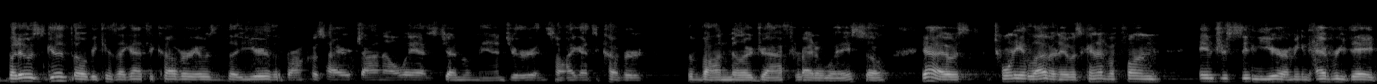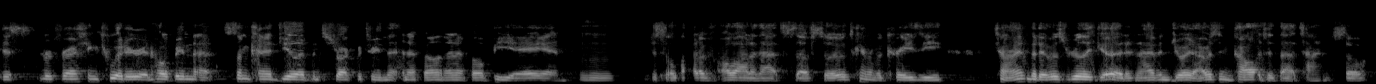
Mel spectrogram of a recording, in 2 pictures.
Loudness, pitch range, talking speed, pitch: -34 LUFS, 105-125 Hz, 225 wpm, 115 Hz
